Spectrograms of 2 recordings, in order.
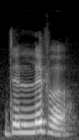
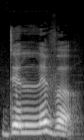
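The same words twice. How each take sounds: No difference in how they are said.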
